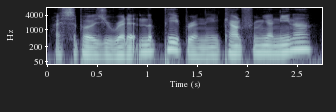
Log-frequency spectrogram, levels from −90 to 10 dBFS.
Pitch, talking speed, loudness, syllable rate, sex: 110 Hz, 285 wpm, -19 LUFS, 7.6 syllables/s, male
